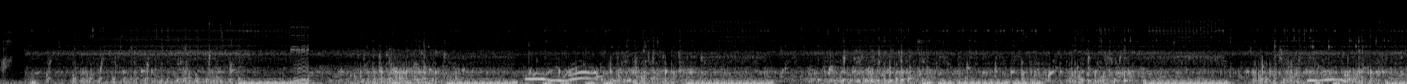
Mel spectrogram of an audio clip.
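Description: Scuba diver breathing through a regulator underwater: a rush of air and bubbles about every second and a half to two seconds, over a faint steady hum.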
